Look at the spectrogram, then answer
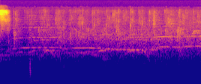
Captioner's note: cheering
